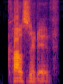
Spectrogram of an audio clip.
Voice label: "causative", American

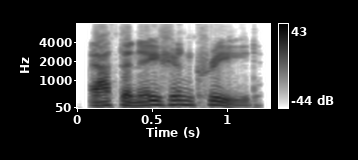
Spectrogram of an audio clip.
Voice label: "Athanasian Creed", American

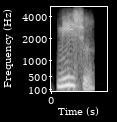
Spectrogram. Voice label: "mesial", Indian

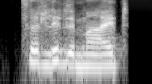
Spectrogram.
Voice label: "thalidomide", Indian

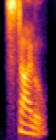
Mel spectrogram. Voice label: "stylo", Indian

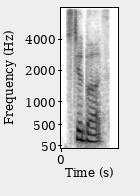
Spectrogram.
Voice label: "stillbirth", Indian

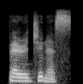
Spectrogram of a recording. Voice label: "Perigynous", Indian; Dictionary

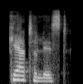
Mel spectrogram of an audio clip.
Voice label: "catalyst", Indian

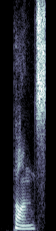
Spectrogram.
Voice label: "ponce", Indian; Dictionary

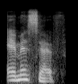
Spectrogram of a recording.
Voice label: "MSF", Indian

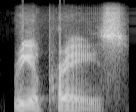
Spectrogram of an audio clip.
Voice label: "reappraise", American

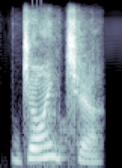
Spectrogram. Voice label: "jointure", Indian

